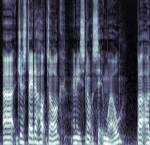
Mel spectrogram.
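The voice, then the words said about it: South London speaker attempting American accent. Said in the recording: “me answering my own question as someone with a South London accent trying to do an American accent”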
